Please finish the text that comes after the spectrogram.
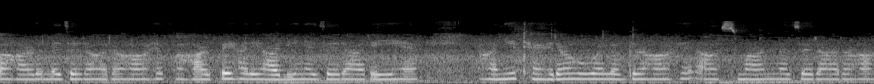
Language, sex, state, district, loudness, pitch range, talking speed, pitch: Hindi, female, Chhattisgarh, Balrampur, -17 LUFS, 225-245 Hz, 160 wpm, 240 Hz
